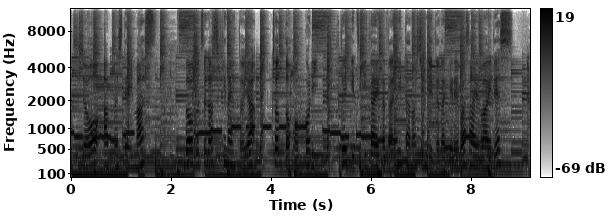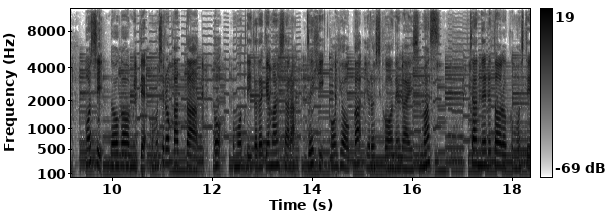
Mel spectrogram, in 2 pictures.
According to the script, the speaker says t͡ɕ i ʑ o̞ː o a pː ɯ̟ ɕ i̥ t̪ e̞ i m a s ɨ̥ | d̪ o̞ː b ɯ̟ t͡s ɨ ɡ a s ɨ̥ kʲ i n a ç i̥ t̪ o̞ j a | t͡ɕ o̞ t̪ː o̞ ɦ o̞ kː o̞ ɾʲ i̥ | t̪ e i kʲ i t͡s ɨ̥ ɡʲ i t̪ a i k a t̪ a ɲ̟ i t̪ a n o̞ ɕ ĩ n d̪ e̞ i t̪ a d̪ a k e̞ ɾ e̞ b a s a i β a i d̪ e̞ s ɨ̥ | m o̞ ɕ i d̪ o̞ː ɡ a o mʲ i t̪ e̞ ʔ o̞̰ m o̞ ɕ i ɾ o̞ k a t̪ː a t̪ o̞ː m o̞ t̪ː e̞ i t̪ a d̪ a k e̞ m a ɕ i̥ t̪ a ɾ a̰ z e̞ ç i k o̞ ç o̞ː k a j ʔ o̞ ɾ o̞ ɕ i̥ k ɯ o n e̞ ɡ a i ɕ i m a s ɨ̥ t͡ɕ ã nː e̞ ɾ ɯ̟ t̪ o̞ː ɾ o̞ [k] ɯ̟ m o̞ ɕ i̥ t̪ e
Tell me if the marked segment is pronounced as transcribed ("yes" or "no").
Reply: yes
